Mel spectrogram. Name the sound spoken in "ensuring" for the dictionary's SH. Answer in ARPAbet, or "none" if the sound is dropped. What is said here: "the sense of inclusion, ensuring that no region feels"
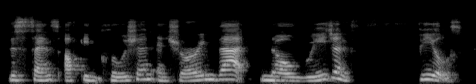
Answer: SH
